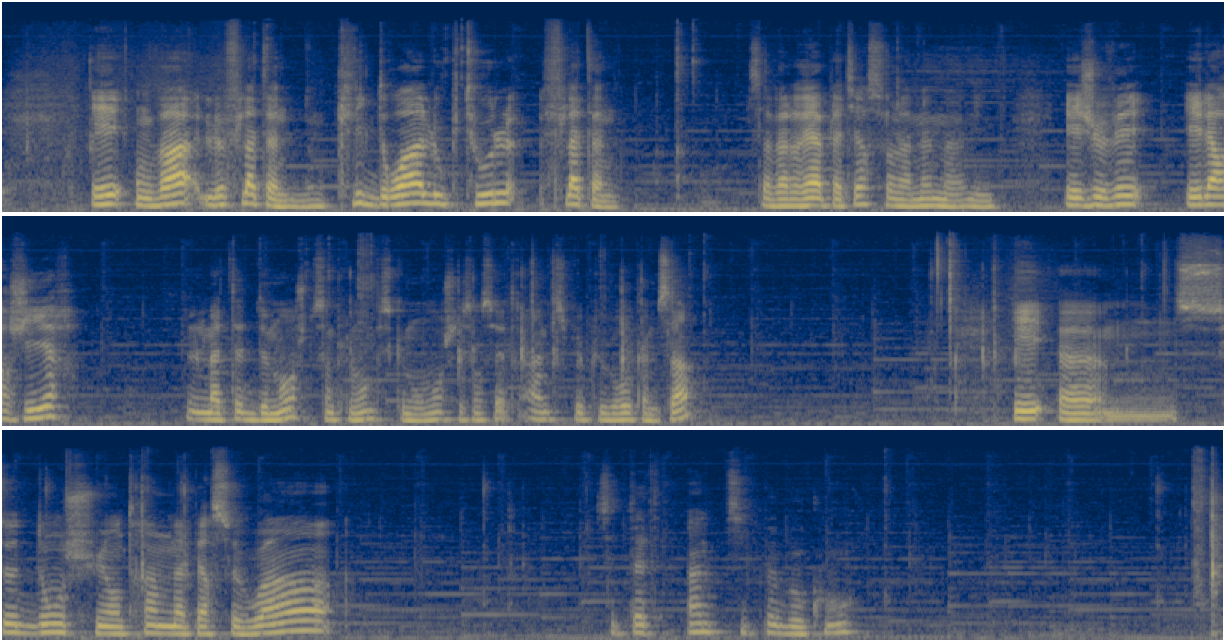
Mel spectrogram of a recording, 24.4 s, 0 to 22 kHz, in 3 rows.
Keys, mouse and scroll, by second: 4.7-10.6 right drag, 6.0 g, 10.6-11.3 scroll down 1, 11.3 Tab, 11.7 alt+z, 12.2 scroll up 1, 12.3 Tab, 12.8 scroll up 1, 12.9-24.4 middle drag, 14.6 scroll up 1, 14.8 alt+a, 16.8-17.3 scroll down 1, 20.7-21.9 scroll up 1, 24.3 scroll down 1.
